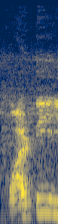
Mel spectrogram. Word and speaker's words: party: Uh, Party in this word there are two parts, par and ty. We should intonate or putting stress the part par, party. For if we intonate the ty word, then our pronunciation will be mistakable, you can say.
